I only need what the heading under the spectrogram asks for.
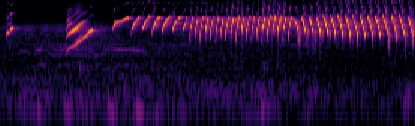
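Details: Belgian canary song used for training canaries that do not sing: a few quick rising slurred notes, then a long, fast, even trill of high, buzzy repeated notes running to the end.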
